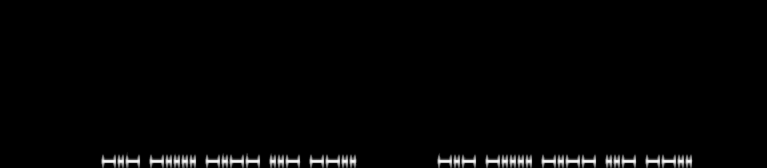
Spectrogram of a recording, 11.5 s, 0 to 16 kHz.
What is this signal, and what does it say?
Morse code, heard as a keyed tone, about 20 wpm, 700 Hz. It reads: K6YUZ K6YUZ
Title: USA Call Signs - 5 Characters - Repeated 2x - 20wpm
